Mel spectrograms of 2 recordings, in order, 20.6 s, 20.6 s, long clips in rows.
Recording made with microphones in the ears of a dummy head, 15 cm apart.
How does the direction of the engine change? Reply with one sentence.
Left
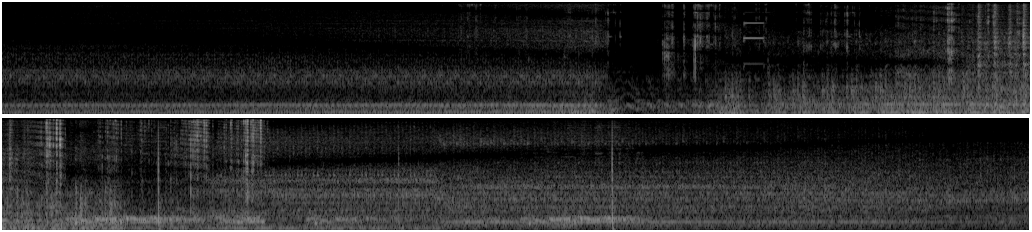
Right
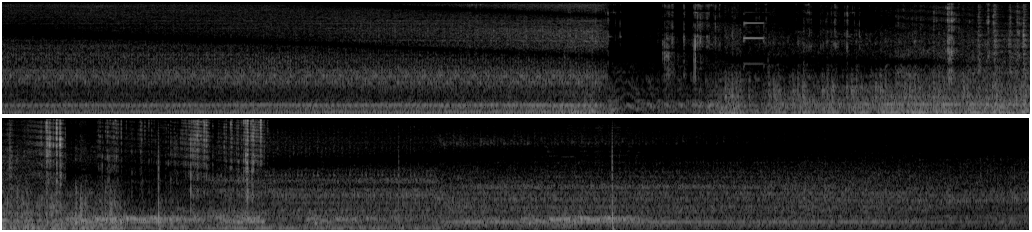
In this clip you hear the engine go from the right side to the left.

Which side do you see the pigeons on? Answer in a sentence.
In this clip you hear the pigeons on the left.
